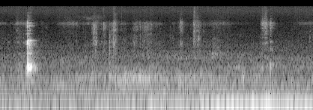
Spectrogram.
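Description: Faint handling noise from a bunch of pothos cuttings held and turned in the hand: soft rustles and small clicks, with one sharper click about half a second in. A low hum underneath grows louder in the second half.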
